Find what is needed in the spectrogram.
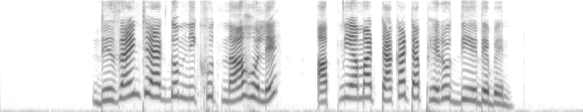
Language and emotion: Bengali, angry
